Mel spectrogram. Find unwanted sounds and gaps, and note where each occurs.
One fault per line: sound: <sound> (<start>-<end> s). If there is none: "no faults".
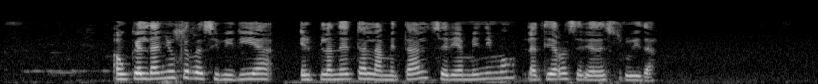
no faults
